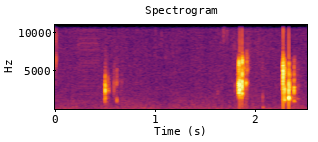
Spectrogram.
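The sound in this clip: Someone chews a yellow sweet: a few short, crisp crunching bites come in small bursts separated by near silence, with the last two bursts louder than the first.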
